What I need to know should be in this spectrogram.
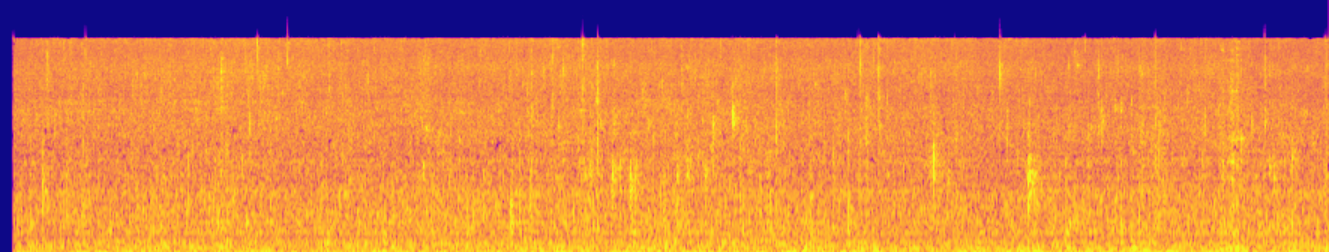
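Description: Oil sizzles and crackles steadily as fritters fry.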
